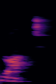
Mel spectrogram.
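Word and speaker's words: Wundt: for a little bit is this guy wilhelm vaughn the ws are pronounced like these in case you were wondering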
